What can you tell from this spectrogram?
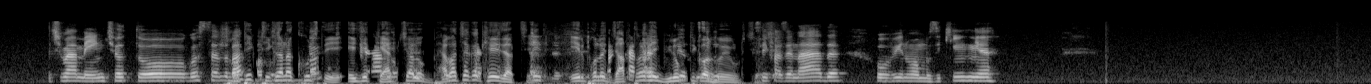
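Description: The clip opens with a cut-off start. Recording began late, so the first 0.49 s is digital silence, and the speech enters abruptly at 0.49 s in mid-sound, with no natural attack or fade-in.

From 2.42 to 5.56 s and again from 5.99 to 7.56 s, the talker's speech dips by up to about 40 dB, for roughly two seconds and one and a half seconds respectively. This is likely speech suppressed in double talk: with both sides talking, the echo canceller treated the near voice as echo and pulled it down.

An echo leak runs alongside, at 2.56–2.98 s, 3.88–4.2 s, 4.74–5.92 s, 6.43–6.47 s and 7.54–7.73 s. A copy of the voice trails by 168 ms, about 10 to 15 dB below the speech and about 25 dB down in the last scrap. This is likely a loudspeaker echo the canceller failed to remove. Throughout, the audio stops at 8 kHz, consistent with normal call microphone processing.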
